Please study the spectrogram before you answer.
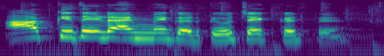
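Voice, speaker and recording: A woman's voice: on the high side, fast talker, soft background music. A woman hosting a casual show, mixing English phrases into her Hindi and running guests through games. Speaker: show host.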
